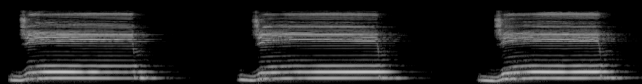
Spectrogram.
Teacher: اس کو کبھی بھی چیم نہیں پڑھنا، اس کے اندر سے چے کی ساؤنڈ نہیں آنی چاہیے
